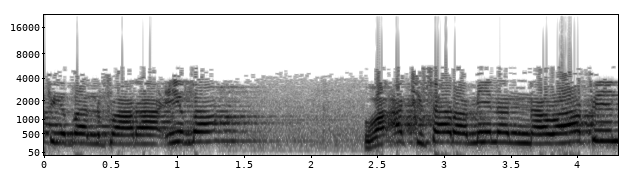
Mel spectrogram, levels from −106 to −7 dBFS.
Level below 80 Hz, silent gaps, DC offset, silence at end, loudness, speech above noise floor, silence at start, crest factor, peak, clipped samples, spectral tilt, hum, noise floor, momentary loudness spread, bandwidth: -60 dBFS; none; under 0.1%; 0 s; -10 LUFS; 29 dB; 0 s; 10 dB; 0 dBFS; 0.1%; -7 dB/octave; none; -38 dBFS; 7 LU; 5.8 kHz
